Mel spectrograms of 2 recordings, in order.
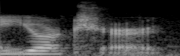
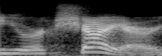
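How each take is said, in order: First: The last syllable is a reduced 'sher'. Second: The last syllable is a full 'shire'. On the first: The speaker calls it right. "you say" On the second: The speaker calls it wrong. "You don't say"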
